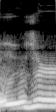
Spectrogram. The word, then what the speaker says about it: Lo(u)ser: how you say it yeah yeah it's loser loser is my little uh eight bitty chiptune ska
